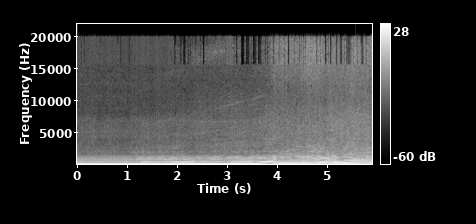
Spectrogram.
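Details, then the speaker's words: 1997 Mazda RX-7 FD3S half-bridgeport rotary with a Garrett GT35 turbo and Haltech ECU, on the dyno under load. It wails up smoothly, then flattens as boost rises and the fuel cuts at around 6000 rpm, a loss of power at high rpm. The cause is not yet known. "so at the moment it's not looking too good because you can hear and see on the graph that when the Boost goes up to around 6000 RPM it just entirely drops to the bottom and it just fuel Cuts"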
